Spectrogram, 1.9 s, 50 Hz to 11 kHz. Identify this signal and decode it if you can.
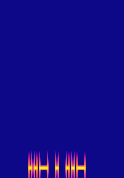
Morse code, heard as a keyed tone, about 30 wpm, 700 Hz. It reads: UEU
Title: All Cut Numbers - 3-Digit 30wpm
